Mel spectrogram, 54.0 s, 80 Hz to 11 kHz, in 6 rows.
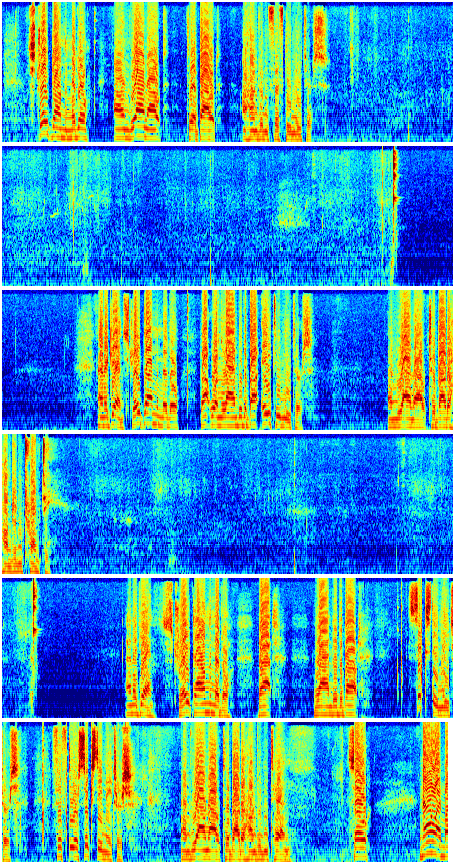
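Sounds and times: low background noise: 0.0 - 54.0
golf ball struck: 16.6 - 17.5, 36.6 - 37.2.

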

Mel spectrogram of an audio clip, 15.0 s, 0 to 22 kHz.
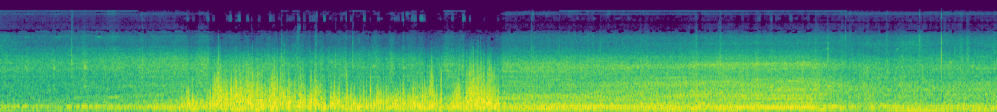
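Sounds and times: car engine hum: 0.0 - 14.9
road noise: 0.0 - 14.9
wind buffeting microphone: 1.7 - 14.9.

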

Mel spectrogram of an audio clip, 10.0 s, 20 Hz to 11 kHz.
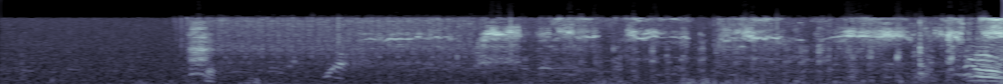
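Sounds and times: warthog squealing: 3.5 - 10.0.

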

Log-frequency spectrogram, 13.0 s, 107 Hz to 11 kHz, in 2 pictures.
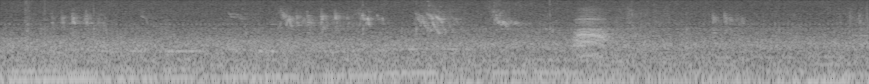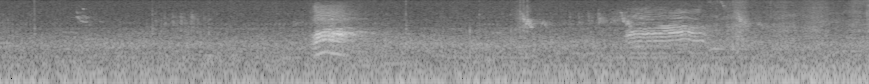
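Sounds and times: crows calling: 4.3 - 4.8, 8.8 - 9.4, 11.2 - 12.2.

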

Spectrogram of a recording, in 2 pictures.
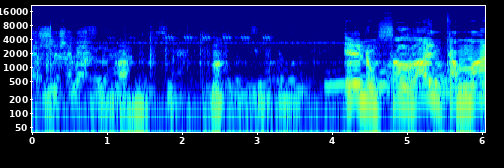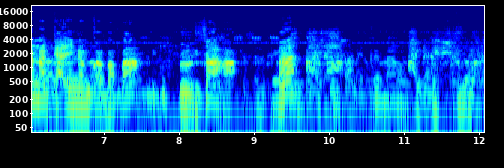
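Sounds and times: crickets chirping: 0.0 - 12.0
thin high insect trill: 0.0 - 12.0.

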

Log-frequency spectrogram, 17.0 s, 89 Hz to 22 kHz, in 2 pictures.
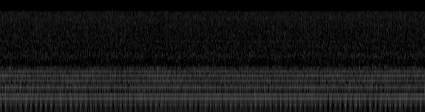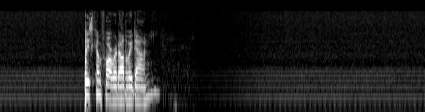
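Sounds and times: faint electrical hum: 0.0 - 17.0
low hiss: 0.0 - 17.0.

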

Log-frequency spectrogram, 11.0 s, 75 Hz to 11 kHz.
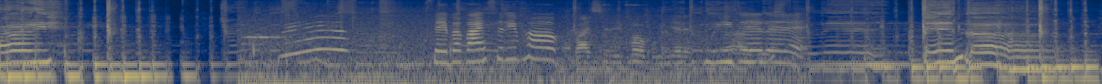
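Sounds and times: person's drawn-out vocal cry: 2.8 - 3.6.

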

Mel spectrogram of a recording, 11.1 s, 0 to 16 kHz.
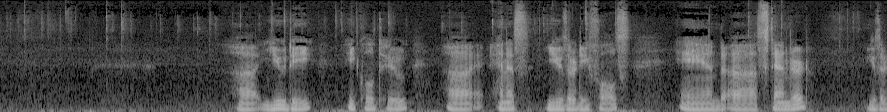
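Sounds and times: computer keyboard typing: 0.0 - 7.9, 9.2 - 11.0.

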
